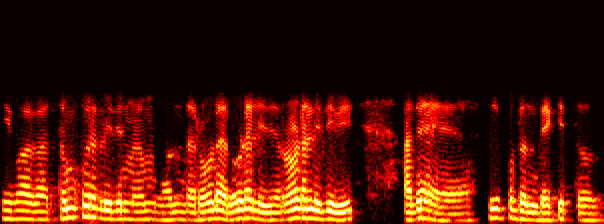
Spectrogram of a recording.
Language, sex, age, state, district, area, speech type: Kannada, male, 18-30, Karnataka, Davanagere, rural, conversation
